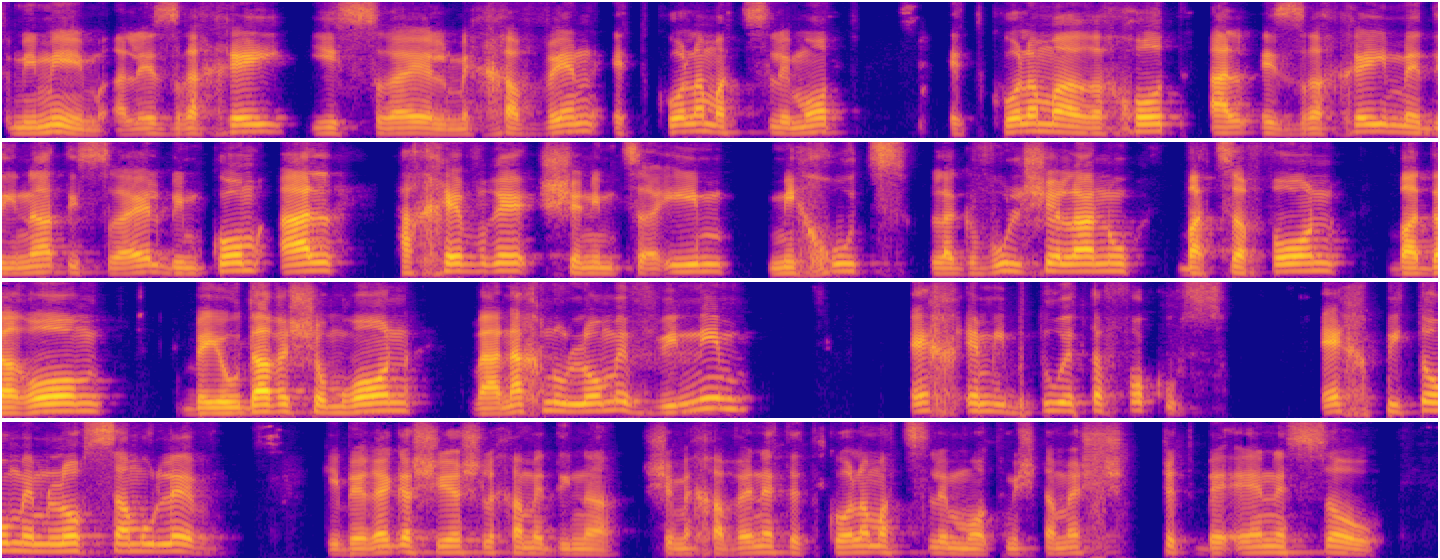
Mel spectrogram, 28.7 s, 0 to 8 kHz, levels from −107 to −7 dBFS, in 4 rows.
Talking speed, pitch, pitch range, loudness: 105 wpm, 145 Hz, 120-165 Hz, -25 LUFS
